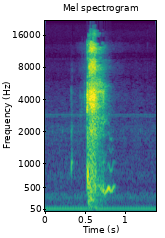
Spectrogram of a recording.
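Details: Single sharp sneeze with a quick inhaled lead-in and brief voiced tail, induced by nose-blowing with lotion-scented tissues; coughing also occurred.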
